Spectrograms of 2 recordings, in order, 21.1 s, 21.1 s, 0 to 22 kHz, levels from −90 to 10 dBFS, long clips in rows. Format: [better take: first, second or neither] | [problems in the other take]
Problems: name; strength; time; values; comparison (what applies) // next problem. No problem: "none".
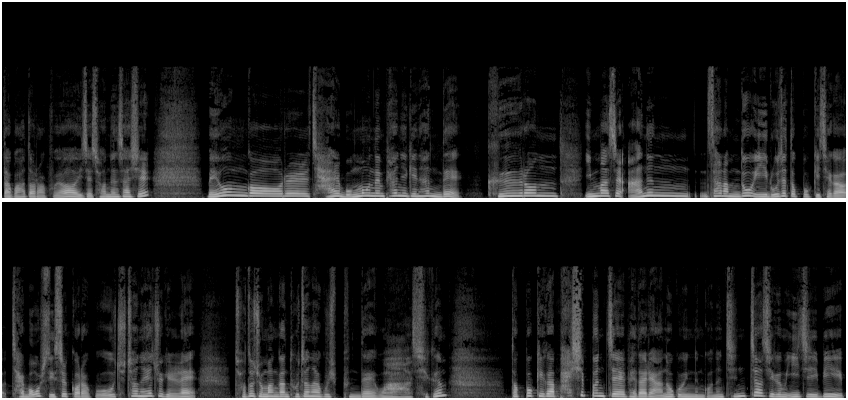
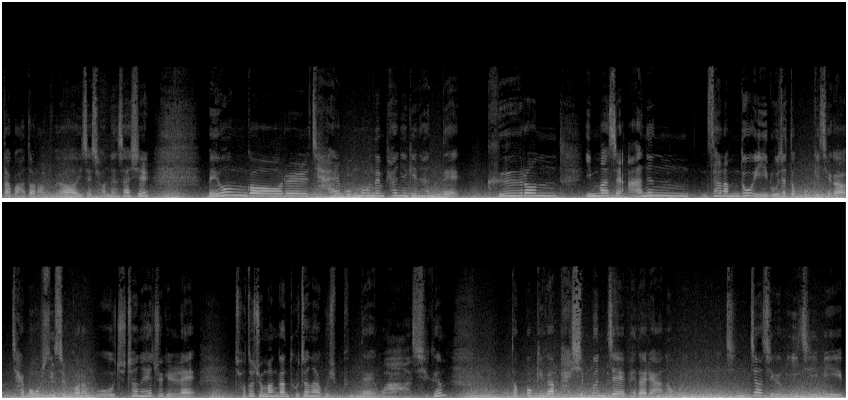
first | wind noise on the microphone; heavy; 5 dB below the speech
